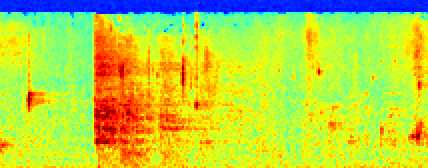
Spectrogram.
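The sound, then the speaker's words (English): Water trickles and drips steadily, with a brief louder gush near the start and a continuous wet splashing of liquid running over and spilling, no voices present; water filled into a laser system's reservoir during routine maintenance, overflowing. “So, and this is when we actually stop placing the water into the system, because it's actually overflowing.”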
